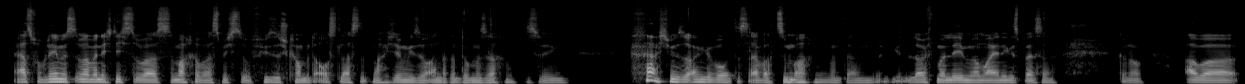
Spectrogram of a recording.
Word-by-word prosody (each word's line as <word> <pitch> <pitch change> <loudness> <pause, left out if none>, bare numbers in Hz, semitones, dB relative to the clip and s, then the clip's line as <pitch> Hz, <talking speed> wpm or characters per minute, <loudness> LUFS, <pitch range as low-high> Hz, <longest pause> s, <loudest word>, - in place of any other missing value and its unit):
Ja, - - -3
das 115 0 +3
Problem 120 +4 +6
ist 120 -1 +3
immer, 115 -1 +4
wenn 110 - +5
ich 105 -2 0
nicht 110 -2 +1
so 100 - -2
was 100 -2 +2
mache, 105 -1 +1
was 95 -1 -2
mich 100 -1 -3
so 95 -3 -4
physisch 100 +2 -4
komplett 100 -2 -2
auslastet, 105 -1 -2
mache 95 -1 -3
ich 100 - -8
irgendwie 100 -1 0
so 95 0 -1
andere 100 0 -2
dumme 95 +1 -2
Sachen, 100 +1 -4
deswegen 90 -3 -7 0.8
habe 190 - +10
ich 130 0 0
mir 120 - +6
so 110 -1 +2
angewöhnt, 105 -2 +1
das - - -3
einfach 100 -3 0
zu 105 - 0
machen, 105 -1 0
und 90 -1 -8
dann 95 0 -6 0.2
g - - -9
läuft 105 +1 -1
mein 100 -1 +2
Leben 100 0 +2
um 95 -1 0
einiges 95 0 +1
besser. 90 -1 -4 0.6
Genau, 85 -1 -7 0.4
aber 95 -2 +2
100 Hz, 215 wpm, -33 LUFS, 95-105 Hz, 0.8 s, habe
